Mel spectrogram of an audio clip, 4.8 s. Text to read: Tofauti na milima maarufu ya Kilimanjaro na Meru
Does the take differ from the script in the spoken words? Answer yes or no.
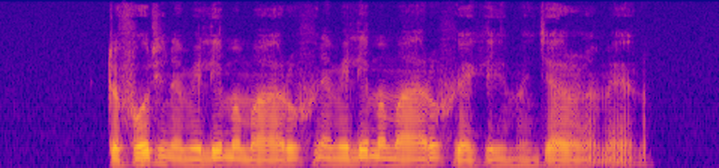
yes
